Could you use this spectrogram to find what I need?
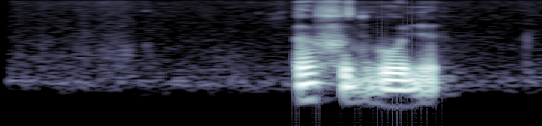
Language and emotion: Russian, neutral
